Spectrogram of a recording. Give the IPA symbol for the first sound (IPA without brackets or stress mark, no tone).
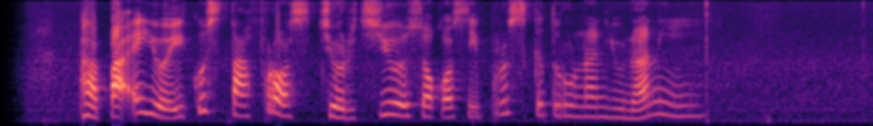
b̥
